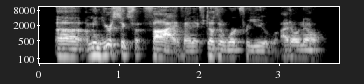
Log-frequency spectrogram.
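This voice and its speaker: Here is a man talking. His pitch sits in the medium range. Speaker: YouTube reaction commentator. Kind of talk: reaction video commentary. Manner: hesitant with filler words.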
